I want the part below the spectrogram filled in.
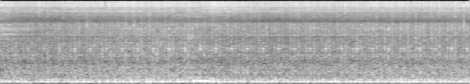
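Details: Mercedes-Benz that would not start or crank despite a new battery, idling after starter motor work: low, smooth, even idle hum with no knocks or surging, light handling noise nearby; engine idles normally.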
